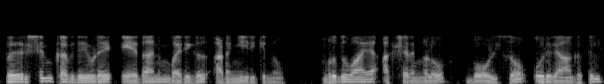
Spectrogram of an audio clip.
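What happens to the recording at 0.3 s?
At 0.3 s the speech is carrying G.723.1 codec damage, which runs through the whole clip rather than starting there. The codec splits the signal into 30 ms frames and rebuilds each from a coarse voice model that adapts slowly, and the heavy smearing heard here fits a very low rate of around 6 kbit/s. Nothing above 3.8 kHz survives, so the speech sounds muffled and hoarse, with consonants blurred into their neighbours.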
